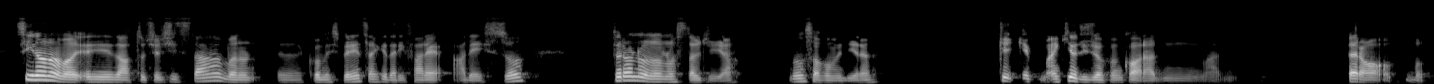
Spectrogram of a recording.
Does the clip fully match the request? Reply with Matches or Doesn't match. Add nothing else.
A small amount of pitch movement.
Doesn't match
